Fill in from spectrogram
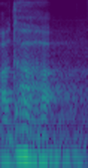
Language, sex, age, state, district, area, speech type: Sanskrit, male, 18-30, Karnataka, Uttara Kannada, rural, read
